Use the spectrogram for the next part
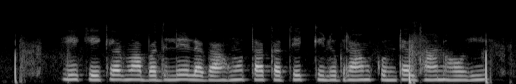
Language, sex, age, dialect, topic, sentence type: Chhattisgarhi, female, 18-24, Northern/Bhandar, agriculture, question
